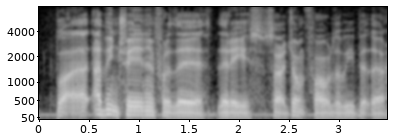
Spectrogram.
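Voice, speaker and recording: A man's very deep, low voice with a slight Scottish accent, at a very fast pace with ordinary pitch variation, in a very clean recording with a silent background. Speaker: beard oil company co-founder. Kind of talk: podcast interview. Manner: casual.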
